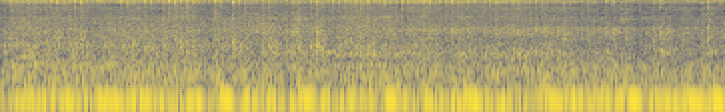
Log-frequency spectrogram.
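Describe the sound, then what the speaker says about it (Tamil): A diesel tractor engine runs steadily and loudly up close, a deep low rumble with constant vibration that sounds laboured, with no talk over it. "டீசலாக வண்டி திணறுது."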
